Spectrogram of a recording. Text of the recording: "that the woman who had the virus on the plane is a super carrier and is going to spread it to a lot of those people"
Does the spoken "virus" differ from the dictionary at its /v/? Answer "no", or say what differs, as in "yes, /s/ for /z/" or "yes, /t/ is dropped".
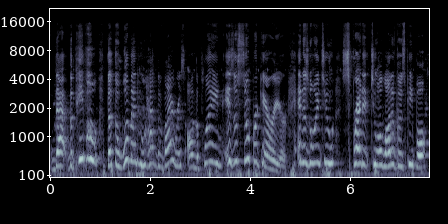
no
